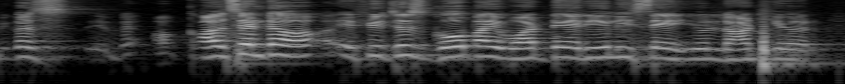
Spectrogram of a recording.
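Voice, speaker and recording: A man with a distinctly high voice and an Indian accent speaks as a guest at a talk. He explains his points off the cuff, pausing and rephrasing as he goes. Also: steady tone, fairly bright tone. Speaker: guest speaker, company founder. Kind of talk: unscripted question-and-answer on stage.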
